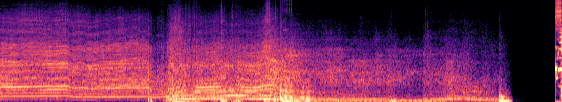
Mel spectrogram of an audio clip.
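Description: A sports car engine roars at speed.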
